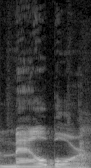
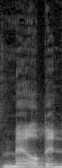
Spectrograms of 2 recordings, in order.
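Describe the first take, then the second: First: It is said with a plain American pronunciation. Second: It is said with a local Australian pronunciation. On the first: This is the form an outsider uses. The speaker calls it wrong. "not Melbourne" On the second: This is the locally correct form. The speaker calls it right. "actually, it's Melbourne"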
